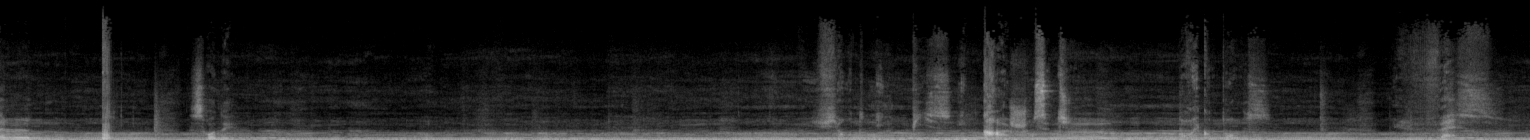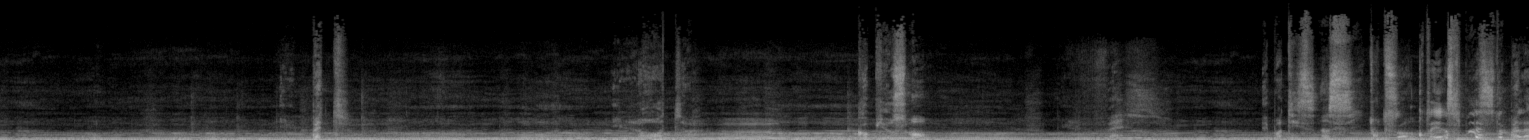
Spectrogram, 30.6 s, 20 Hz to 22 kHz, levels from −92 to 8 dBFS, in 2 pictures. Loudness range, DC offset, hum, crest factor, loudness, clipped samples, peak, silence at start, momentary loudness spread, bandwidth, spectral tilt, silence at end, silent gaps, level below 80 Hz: 6 LU; under 0.1%; none; 24 dB; -32 LUFS; under 0.1%; -6 dBFS; 0 s; 9 LU; over 20 kHz; -5 dB/octave; 0 s; none; -56 dBFS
